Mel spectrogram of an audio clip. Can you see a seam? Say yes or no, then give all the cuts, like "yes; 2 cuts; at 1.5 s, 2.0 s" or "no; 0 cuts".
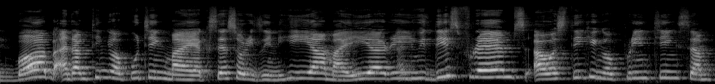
yes; 1 cut; at 4.2 s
